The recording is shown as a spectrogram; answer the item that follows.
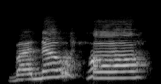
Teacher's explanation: सीने में से हा करके एकदम से आवाज सीने में से निकालना है।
